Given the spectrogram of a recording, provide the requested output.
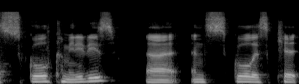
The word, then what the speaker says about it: Skool: If you just search for, I believe it's called School Communities, and school is spelled with a K, SKOOL.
